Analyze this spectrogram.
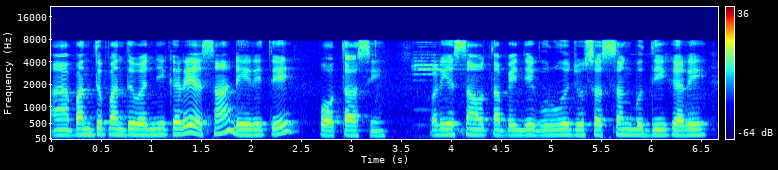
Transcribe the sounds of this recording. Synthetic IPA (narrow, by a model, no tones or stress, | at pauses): pɐ̃nd̪ʱʊ̆pɐ̃nd̪ʱʊʋɐɲikɐɾeɐsãɗeːɾet̪epɐɦʊt̪asĩː | ʋɐɾiɐsãʊt̪ãpɐ̃ɦɪ̃ɲd͡ʑeɡʊɾuɦəd͡ʑoːsɐsə̃ŋɡ̚ɓʊd̪ʱikɐɾe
